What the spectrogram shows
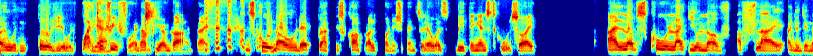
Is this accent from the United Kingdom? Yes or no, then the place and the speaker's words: no; Jamaica; moved away as an adult; also born or lived in New York; now in United States; growing up in Jamaica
